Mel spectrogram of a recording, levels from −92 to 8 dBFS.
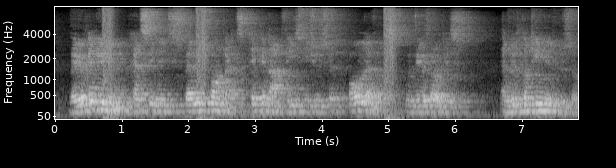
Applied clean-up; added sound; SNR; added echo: none; Tearing; 13 dB; reverberation time 1.1 s.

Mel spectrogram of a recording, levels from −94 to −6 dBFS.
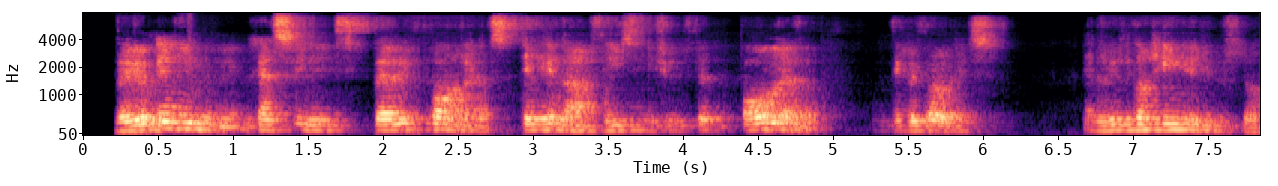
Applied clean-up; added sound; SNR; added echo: neural mask model DeepFilterNet 3.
